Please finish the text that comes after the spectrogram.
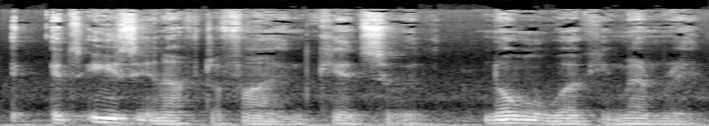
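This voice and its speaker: A man answering interview questions about his research in a measured, explanatory way, with frequent fillers. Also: deep voice, vocal fry, dark tone, a little hiss or hum. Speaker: researcher guest.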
